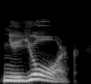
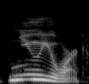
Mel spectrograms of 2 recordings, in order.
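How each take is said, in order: First: The stress is on the second syllable. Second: The stress is on the first syllable. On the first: "people from Eastern Eu- Europe say New York" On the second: "In English, it's like New York on the first syllable"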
